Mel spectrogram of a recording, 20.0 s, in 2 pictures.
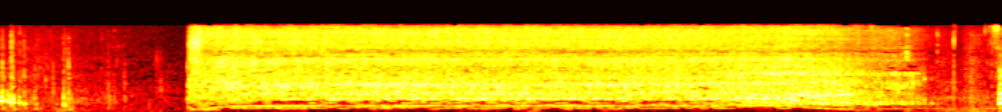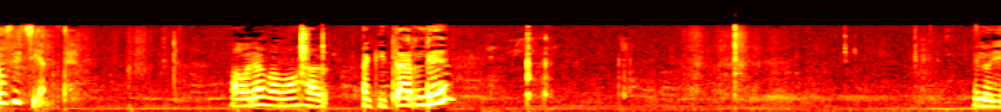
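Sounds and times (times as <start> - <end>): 
blender blending: 1.9 - 9.4
speech: 10.0 - 10.8, 12.3 - 14.6, 19.8 - 20.0.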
